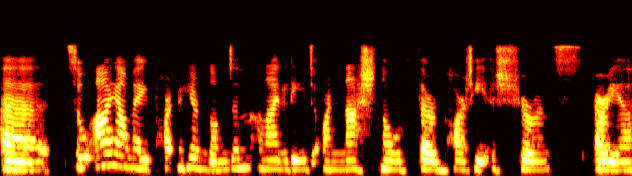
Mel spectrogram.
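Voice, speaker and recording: A woman with a medium-pitched voice speaks at a moderate pace in a dry, close sound with no echo. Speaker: accounting firm partner. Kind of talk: webinar presentation. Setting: online webinar.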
